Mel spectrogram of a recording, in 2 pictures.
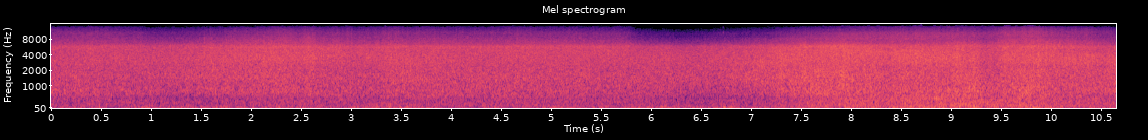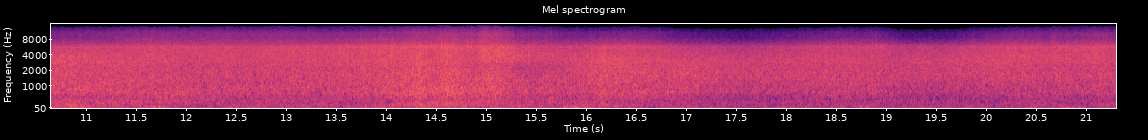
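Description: Sea waves breaking on a rocky shore and washing over the rocks in a steady rushing wash. The surge swells louder twice: about a third of the way in and again just past the middle.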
